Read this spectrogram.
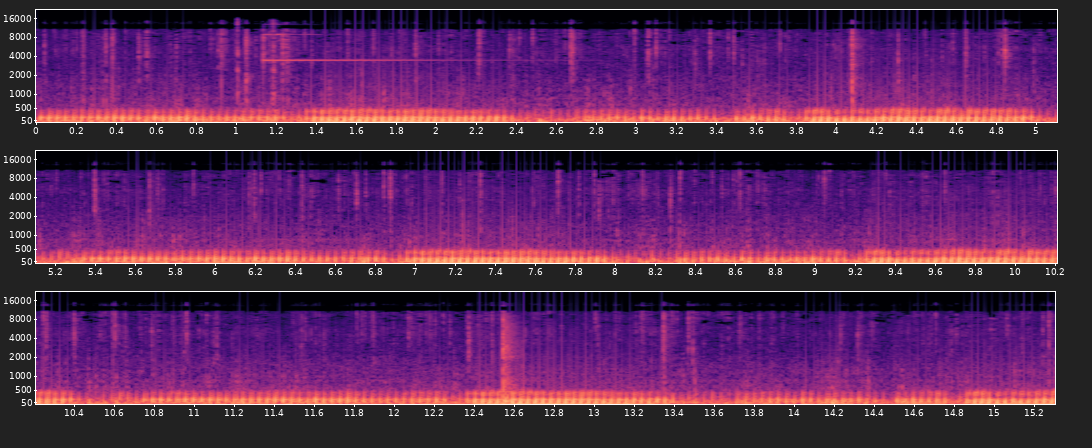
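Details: A cat dozing in front of a cozy fire purrs in deep rhythmic waves, each breath-long rumble lasting one to two seconds, while the fire snaps and crackles and a brief thin tone sounds near the start.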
